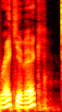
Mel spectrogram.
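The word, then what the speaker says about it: Reykjavík: So I called my thousands of friends in Reykjavik. That's how you pronounce that, right? – Yes.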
